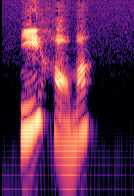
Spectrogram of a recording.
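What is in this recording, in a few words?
"nihaoma", Mandarin Chinese; tu moi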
